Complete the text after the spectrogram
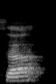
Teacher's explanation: लेकर आइए तो स इसको दंत सकार बोलते इसको दंत सकार दांतों के पास ले आने पर उत्पन्न होने वाला सकार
